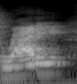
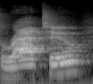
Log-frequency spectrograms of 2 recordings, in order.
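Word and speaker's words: Raty: it's looks like it's ratty but I've confirmed with people of European descent that it is pronounced rat too so a bit of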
